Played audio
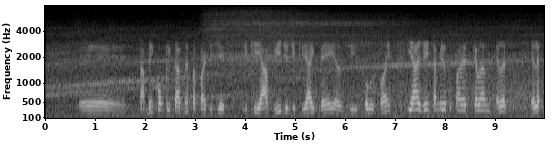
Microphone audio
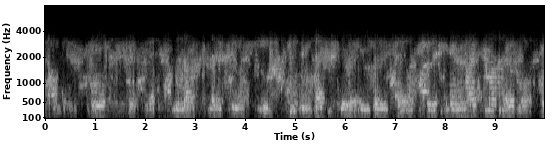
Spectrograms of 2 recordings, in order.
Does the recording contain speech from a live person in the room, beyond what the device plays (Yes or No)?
No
